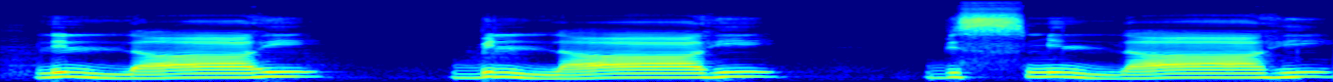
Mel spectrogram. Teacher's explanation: ہا زیر ہی، اس کو بھولے سے بھی موٹا نہیں کرنا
